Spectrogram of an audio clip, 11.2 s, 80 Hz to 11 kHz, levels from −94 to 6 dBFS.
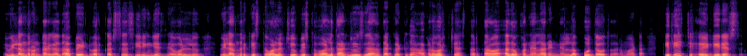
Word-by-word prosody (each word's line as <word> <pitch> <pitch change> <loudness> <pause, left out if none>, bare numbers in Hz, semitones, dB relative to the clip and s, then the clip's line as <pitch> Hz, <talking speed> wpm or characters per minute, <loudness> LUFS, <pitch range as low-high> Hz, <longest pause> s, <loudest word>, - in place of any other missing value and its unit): వీళ్ళందరూ 130 +2 0
ఉంటారు 120 -1 -2
గదా! 120 +6 +1
పెయింట్ 135 -2 +3
వర్కర్స్, 125 -1 -3 0.2
సీలింగ్ 135 -1 -5
జేసేవాళ్ళు 120 -1 -3 0.4
వీళ్ళందరికిస్తూ, 140 +2 -1
వాళ్ళకి 140 -3 +4
చూపిస్తూ 140 +1 0
వాళ్ళు 165 -2 +4
దాన్ని 145 0 +3
జూసి 160 +2 +2
దానికి 145 -2 0
తగ్గట్టుగా 140 - -4
అక్కడ 165 -4 -3
వర్క్ 145 +1 -2
చేస్తారు. 140 +4 -7
తర్వా 160 0 +5 0.2
అదొక 150 -3 +2
నెల, 135 0 -4
2 130 -1 -12
నెలల్లో 155 +10 -1
పూర్తి 150 -3 +3
అవుతదనమాట. 105 -2 -7 0.5
ఇది 235 +10 0
చె - - -3 0.2
ఇంటీరియర్స్ 135 -1 +1
140 Hz, 150 wpm, -24 LUFS, 125-145 Hz, 0.5 s, తర్వా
